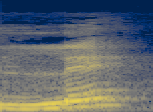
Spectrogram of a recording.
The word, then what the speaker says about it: le: Vai falar assim, ó. Lo. E aí você coloca um biquinho. Le.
